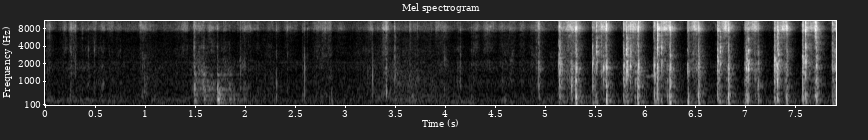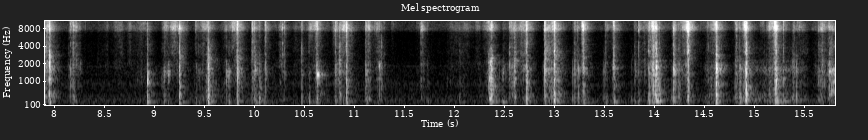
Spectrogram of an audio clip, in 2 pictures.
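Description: Tarot cards are shuffled close to the microphone in quick riffling bursts: a faint start, then several rapid rhythmic runs of crisp flapping papery taps, alone and with no voices.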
